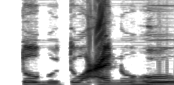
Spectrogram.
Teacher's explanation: نون کے اوپر غنہ نہیں کیا جائے گا کیونکہ آگے حروف ہلکی ہا ہے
